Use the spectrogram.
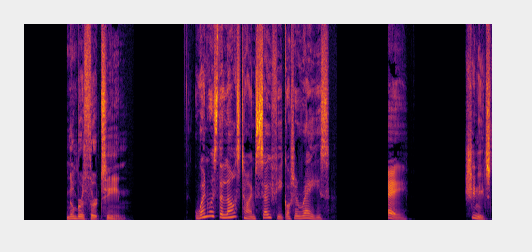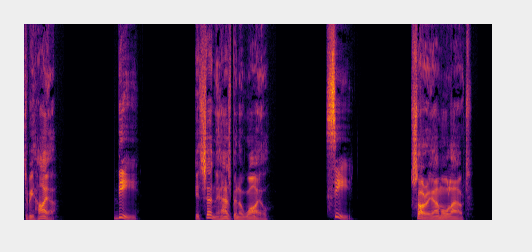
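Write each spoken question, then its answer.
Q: When was the last time Sophie got a raise?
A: B: It certainly has been a while.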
